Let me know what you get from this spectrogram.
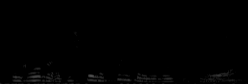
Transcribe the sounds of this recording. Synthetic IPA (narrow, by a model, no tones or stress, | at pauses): e̝nɡ̥ʁub̥əɒ̽d̥isb̥e̝l̰ɐkʰond̥jɒnimæsn̩sɑ̈ŋ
